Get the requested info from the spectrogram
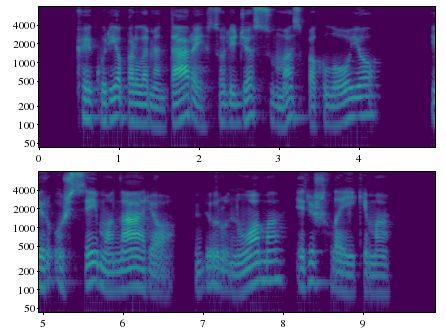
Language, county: Lithuanian, Kaunas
